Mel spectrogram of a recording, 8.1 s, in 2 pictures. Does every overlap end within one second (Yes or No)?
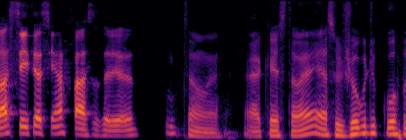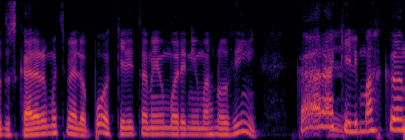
Yes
